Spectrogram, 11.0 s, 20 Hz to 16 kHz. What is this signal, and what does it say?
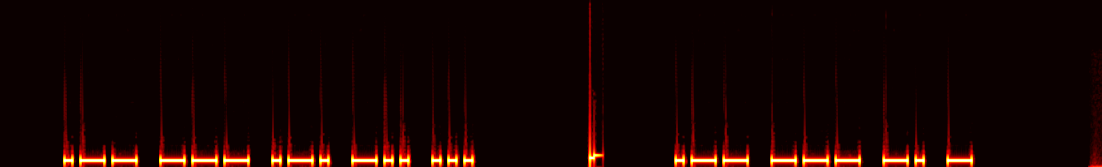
Morse code, heard as a keyed tone, about 15 wpm, 700 Hz. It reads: WORDS WONT
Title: Sentences from Top 1000 Words - Review Part 6 - New Word Drill - 15wpm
